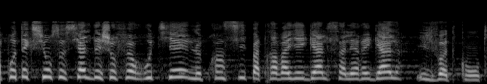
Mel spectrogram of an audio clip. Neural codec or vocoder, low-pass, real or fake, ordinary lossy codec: none; none; real; none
